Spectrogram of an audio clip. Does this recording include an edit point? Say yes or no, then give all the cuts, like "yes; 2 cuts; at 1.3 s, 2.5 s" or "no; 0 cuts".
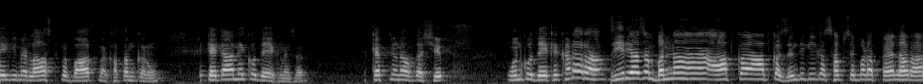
yes; 2 cuts; at 2.0 s, 6.2 s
